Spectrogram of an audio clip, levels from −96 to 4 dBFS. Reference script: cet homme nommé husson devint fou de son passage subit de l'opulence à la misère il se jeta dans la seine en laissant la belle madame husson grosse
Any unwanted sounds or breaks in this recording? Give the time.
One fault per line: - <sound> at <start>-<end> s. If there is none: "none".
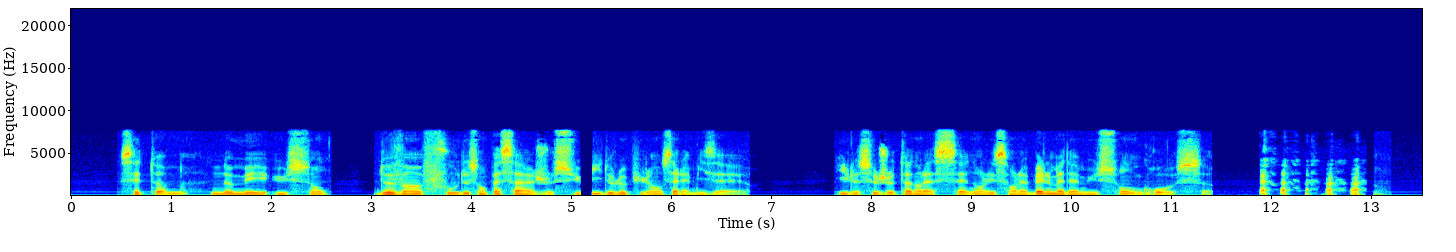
- dropout at 5.1-5.2 s
- laugh at 11.9-13.0 s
